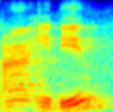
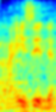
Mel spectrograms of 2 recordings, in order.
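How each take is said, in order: First: The middle consonant is a d sound. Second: The middle consonant is a z sound. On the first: The speaker calls it right. "minal aidin" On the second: The speaker calls it wrong. "bukan aizin ya"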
